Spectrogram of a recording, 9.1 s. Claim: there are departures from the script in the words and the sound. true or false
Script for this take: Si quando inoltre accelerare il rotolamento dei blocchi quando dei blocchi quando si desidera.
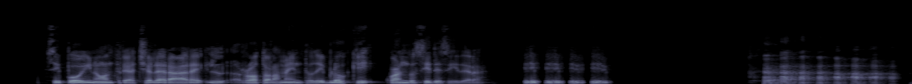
true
